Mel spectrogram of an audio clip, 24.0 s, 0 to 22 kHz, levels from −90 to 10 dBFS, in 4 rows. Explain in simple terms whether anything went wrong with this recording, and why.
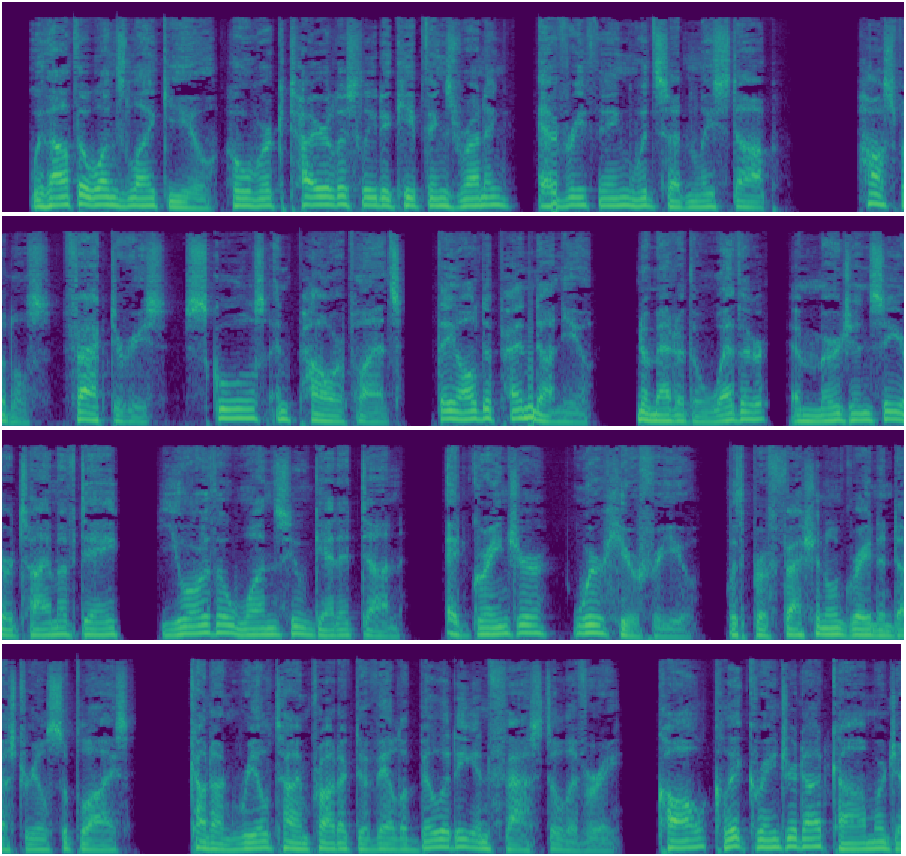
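Corrupt frame decoded: damaged compressed data was played anyway, so brief bursts of misplaced sound appear at 3.67 to 3.70 s and 9.52 to 9.56 s.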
